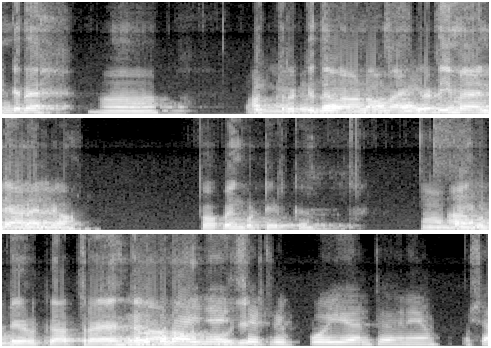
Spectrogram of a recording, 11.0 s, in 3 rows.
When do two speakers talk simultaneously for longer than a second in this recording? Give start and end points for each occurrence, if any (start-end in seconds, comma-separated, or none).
1.9-4.1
